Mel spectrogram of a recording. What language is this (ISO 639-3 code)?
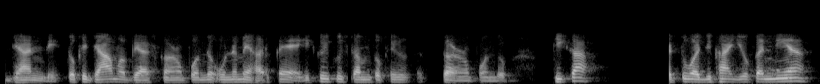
snd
